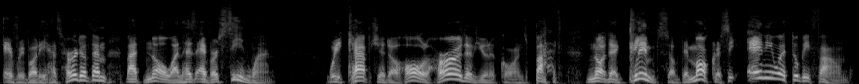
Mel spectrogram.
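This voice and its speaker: Animated, bumbling dictator's aide. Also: male voice, medium pitch, a little fast, slightly rough, no room sound, studio quality, full character voice. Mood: gleeful, smug. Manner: theatrical, excitable, mock-official delivery. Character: eager, bumbling, cheerfully shameless male aide to a dictator. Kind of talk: comic video game voice acting, reporting to his leader.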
